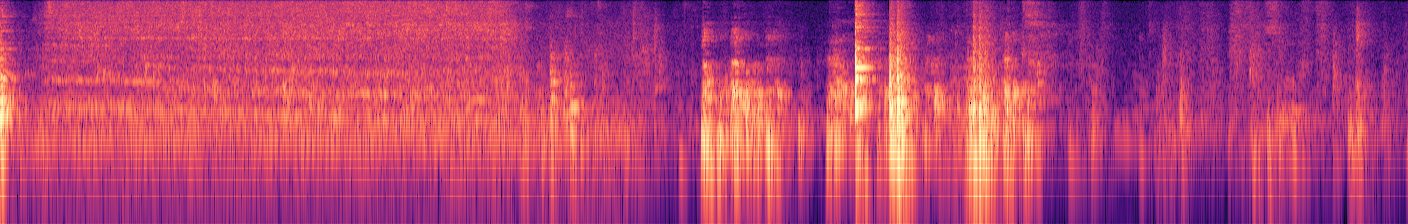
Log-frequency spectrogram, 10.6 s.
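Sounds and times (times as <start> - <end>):
water running from a kitchen tap: 0.0 - 4.2
dishes and cutlery clattering: 5.3 - 7.9.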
